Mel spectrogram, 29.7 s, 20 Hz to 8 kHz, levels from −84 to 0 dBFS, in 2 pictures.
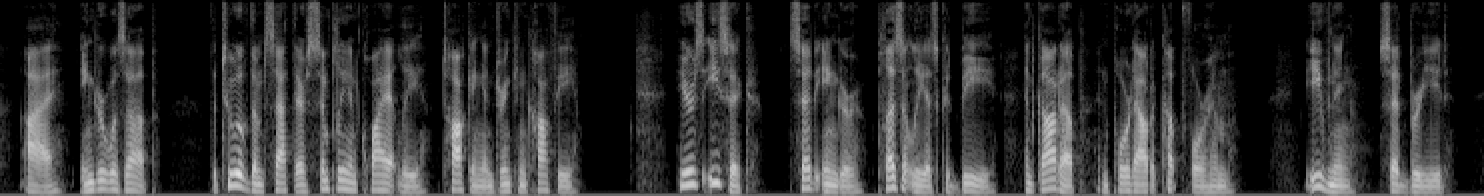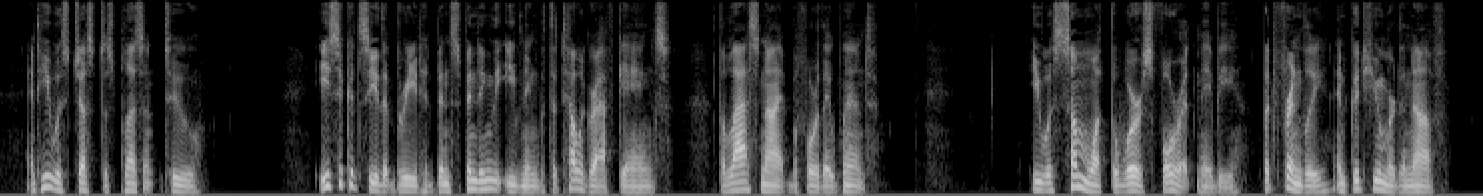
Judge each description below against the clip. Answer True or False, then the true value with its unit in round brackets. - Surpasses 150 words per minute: True (160 wpm)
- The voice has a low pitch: True (100 Hz)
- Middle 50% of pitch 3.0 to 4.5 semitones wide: False (5.0 semitones)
